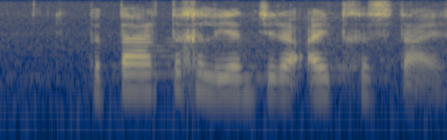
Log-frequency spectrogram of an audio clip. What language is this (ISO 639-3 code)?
afr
